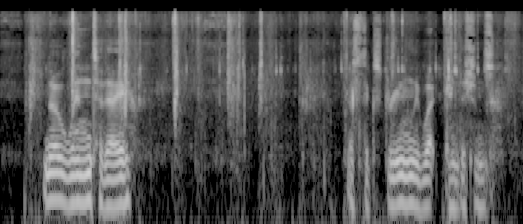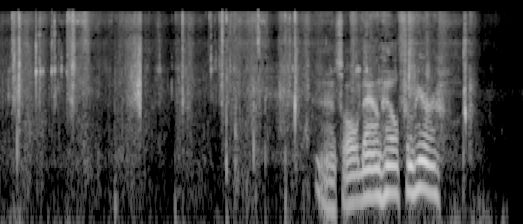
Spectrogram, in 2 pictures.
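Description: Footsteps squelch and crunch on wet mud and snow.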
